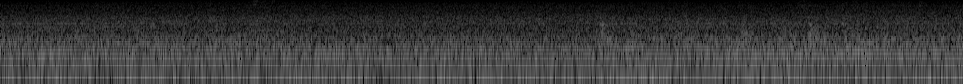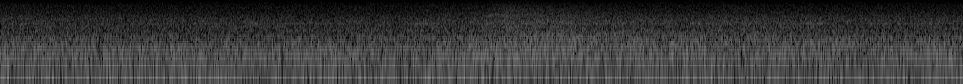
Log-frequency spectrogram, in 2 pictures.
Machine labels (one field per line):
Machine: fan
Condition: normal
